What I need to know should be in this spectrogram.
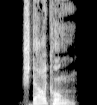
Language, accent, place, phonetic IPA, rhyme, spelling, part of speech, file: German, Germany, Berlin, [ˈʃtɛʁkʊŋ], -ɛʁkʊŋ, Stärkung, noun, De-Stärkung.ogg
- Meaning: 1. strengthening, reinforcement 2. fortition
